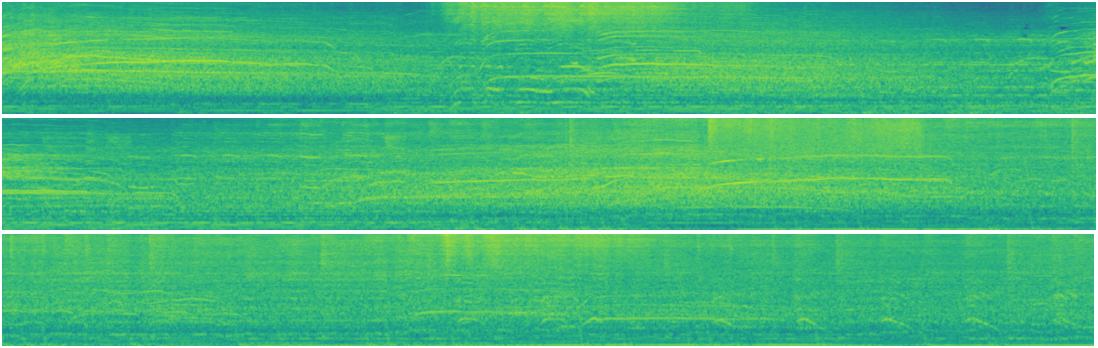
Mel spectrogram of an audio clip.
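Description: Loud live pop-concert music with singing and crowd whoops; a deep bass comes in a little past halfway.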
